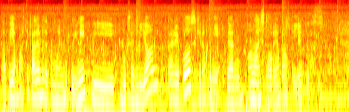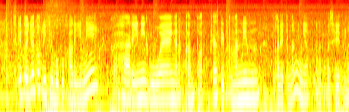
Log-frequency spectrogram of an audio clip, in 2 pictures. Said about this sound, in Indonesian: Hari ini gue ngerekam podcast di sungai. Jadi kalau kalian dengar suara-suara berisik di belakang atau suara-suara air, nah ini gue lagi ngerekam podcastnya di sungai.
